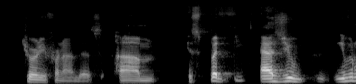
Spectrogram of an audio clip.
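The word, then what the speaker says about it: Jordi Fernández: Uh, I think it's Jordy. Oh, no. It's Jordy. It's Jordy. It's Jordy. It's uh Catalan, not Spanish. The J is pronounced Jordy Fernandez.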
